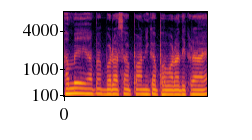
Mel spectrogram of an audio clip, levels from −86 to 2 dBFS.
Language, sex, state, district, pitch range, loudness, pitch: Hindi, male, Uttar Pradesh, Varanasi, 150-170 Hz, -19 LUFS, 160 Hz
